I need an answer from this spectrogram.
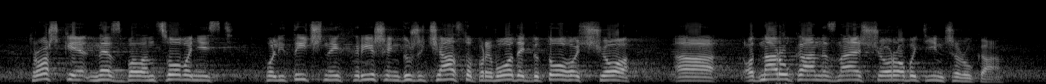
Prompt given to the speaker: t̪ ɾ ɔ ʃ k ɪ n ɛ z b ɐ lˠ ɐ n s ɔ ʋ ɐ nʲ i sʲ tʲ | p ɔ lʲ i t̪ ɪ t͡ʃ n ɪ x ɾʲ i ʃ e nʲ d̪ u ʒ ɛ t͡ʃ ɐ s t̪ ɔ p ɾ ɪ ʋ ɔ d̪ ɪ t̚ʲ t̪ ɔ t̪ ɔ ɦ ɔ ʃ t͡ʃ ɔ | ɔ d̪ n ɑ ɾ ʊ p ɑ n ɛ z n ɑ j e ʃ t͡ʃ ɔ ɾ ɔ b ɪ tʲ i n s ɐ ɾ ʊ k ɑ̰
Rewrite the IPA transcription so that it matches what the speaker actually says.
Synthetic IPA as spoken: t̪ ɾ ɔ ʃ k ɪ n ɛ z b ɐ lˠ ɐ n s ɔ ʋ ɐ nʲ i sʲ tʲ | p ɔ lʲ i t̪ ɪ t͡ʃ n ɪ x ɾʲ i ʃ e nʲ d̪ u ʒ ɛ t͡ʃ ɑ s t̪ ɔ p ɾ ɪ ʋ ɔ d̪ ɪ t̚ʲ d̪ ɔ t̪ ɔ ɦ ɔ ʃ t͡ʃ ɔ | ɔ d̪ n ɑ ɾ ʊ k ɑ n ɛ z n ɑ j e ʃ t͡ʃ ɔ ɾ ɔ b ɪ tʲ i n ʃ ɐ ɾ ʊ k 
